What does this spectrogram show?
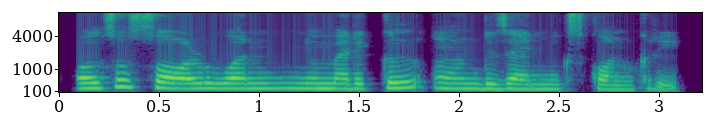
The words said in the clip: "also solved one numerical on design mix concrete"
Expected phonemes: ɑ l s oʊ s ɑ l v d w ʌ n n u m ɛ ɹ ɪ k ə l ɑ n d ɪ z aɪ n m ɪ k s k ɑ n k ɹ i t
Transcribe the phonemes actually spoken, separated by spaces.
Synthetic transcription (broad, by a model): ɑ l s oʊ s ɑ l d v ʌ n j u m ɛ ɹ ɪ k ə l ɑ n d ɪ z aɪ n m ɪ k s k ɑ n k ɹ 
